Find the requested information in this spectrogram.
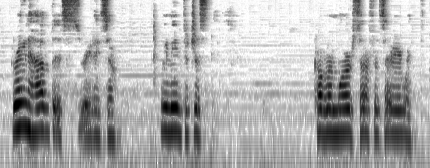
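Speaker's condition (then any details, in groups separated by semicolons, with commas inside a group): Quadriplegic cerebral palsy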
